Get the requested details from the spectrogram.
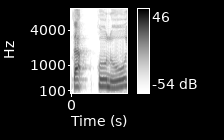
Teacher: یہاں پہ تا پہ ہم جھٹکا دیں گے، لو کو 4 حرکت لمبا کریں گے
